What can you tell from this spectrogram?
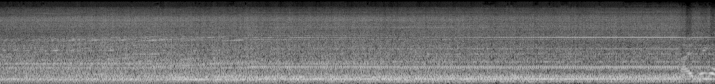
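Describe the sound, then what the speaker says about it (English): A Weldon 1632 Gold CNC universal cylindrical grinder runs its OD wheel with a loud, steady mechanical whine and hum that stays constant throughout, close by, with someone talking over it. "at this point, in manual, let's see, I can run the OD wheel, I believe."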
